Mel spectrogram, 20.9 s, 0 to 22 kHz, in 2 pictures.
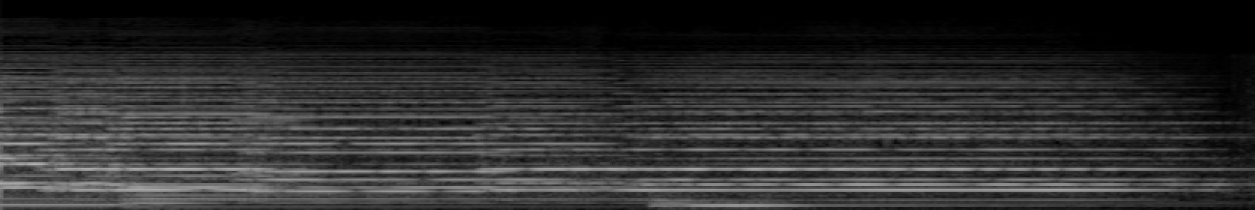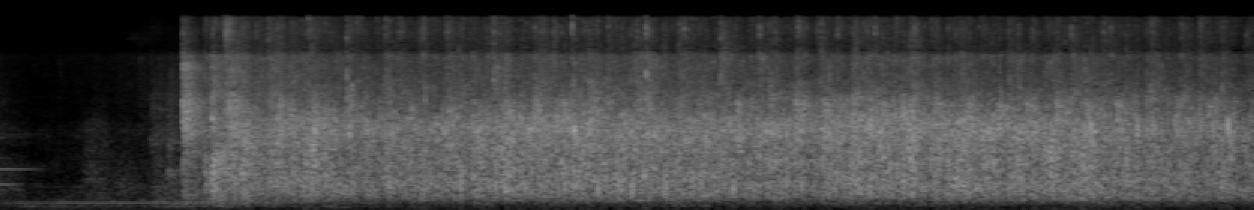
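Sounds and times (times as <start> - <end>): accordion orchestra chord: 0.0 - 10.9
audience applause: 12.0 - 20.9.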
